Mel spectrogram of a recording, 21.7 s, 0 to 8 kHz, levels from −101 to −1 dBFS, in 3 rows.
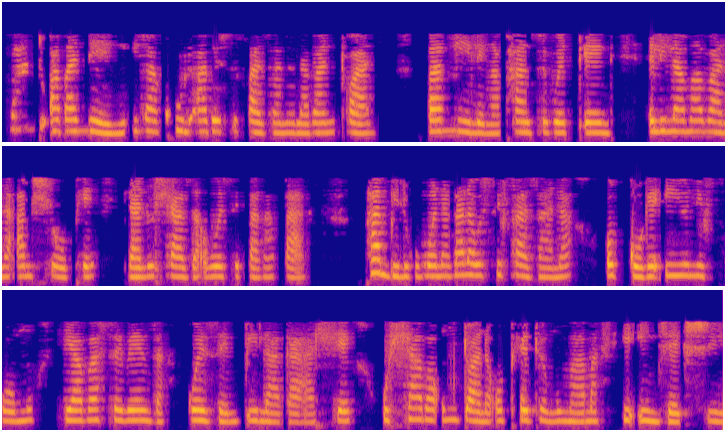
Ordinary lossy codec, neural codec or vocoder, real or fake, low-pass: AAC, 16 kbps; none; real; 7.2 kHz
